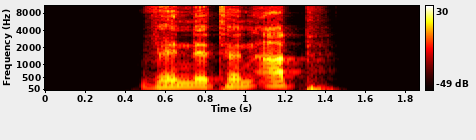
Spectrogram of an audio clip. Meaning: inflection of abwenden: 1. first/third-person plural preterite 2. first/third-person plural subjunctive II
- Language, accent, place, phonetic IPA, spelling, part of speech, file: German, Germany, Berlin, [ˌvɛndətn̩ ˈap], wendeten ab, verb, De-wendeten ab.ogg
